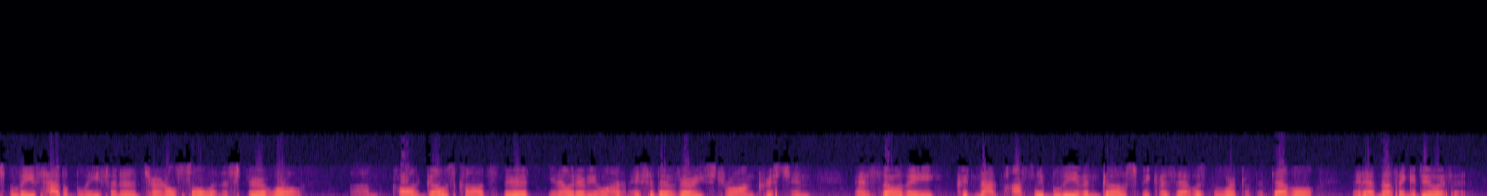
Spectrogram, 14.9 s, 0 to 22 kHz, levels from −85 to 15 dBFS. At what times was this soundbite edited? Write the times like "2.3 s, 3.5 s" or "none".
6.2 s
